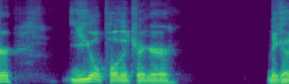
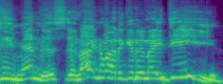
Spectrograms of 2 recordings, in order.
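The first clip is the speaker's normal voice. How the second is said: shouting. Real, not acted. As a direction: yell it, fed up and offended. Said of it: "Sorry, I'm yelling".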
